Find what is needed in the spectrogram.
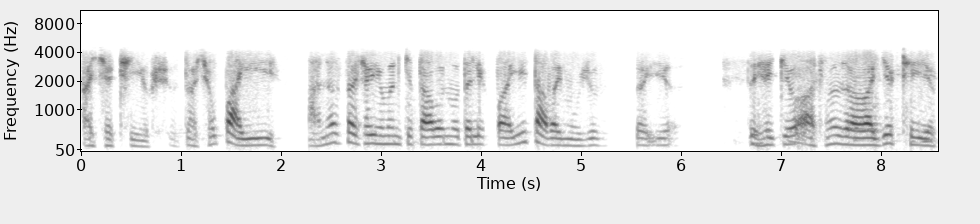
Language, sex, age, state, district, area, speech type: Kashmiri, female, 60+, Jammu and Kashmir, Srinagar, urban, conversation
